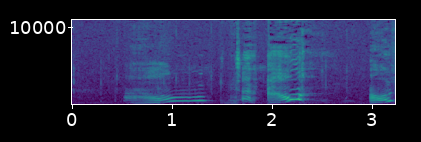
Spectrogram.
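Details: Litter of newborn puppies, born January 13, squirming at home indoors: drawn-out whines that slide upward in pitch, three or four rising cries in a row with brief pauses between, in a quiet room.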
